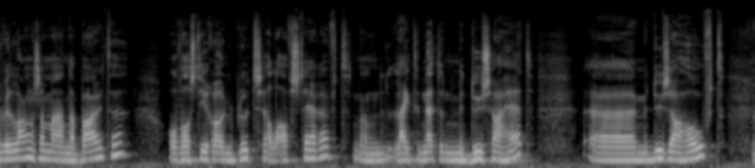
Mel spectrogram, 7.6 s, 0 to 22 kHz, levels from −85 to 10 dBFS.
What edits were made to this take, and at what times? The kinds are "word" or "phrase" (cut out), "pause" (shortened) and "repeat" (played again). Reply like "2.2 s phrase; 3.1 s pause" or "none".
none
